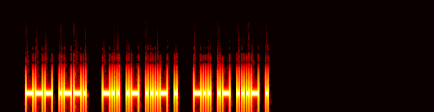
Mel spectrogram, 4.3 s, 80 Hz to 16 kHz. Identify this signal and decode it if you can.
Morse code, heard as a keyed tone, about 50 wpm, 700 Hz. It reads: OP DAVE DAVE
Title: Common QSO Phrases Encore 50wpm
